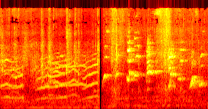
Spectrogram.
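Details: Puppies and their rescue mother, a shelter dog who gave birth in foster care: wavering, high whimpers in a steady run, a sudden cut, then brief, sharper yelping cries.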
